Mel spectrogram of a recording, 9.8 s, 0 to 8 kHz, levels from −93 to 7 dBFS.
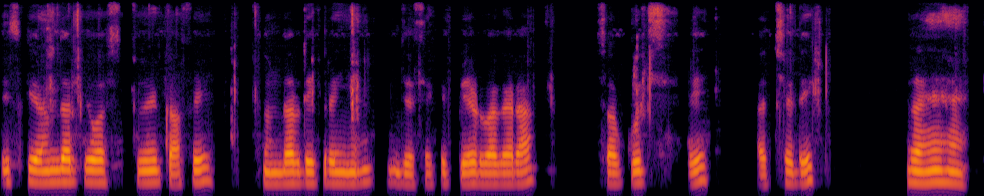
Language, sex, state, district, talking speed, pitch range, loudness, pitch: Hindi, male, Jharkhand, Jamtara, 115 wpm, 125-140 Hz, -24 LUFS, 130 Hz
